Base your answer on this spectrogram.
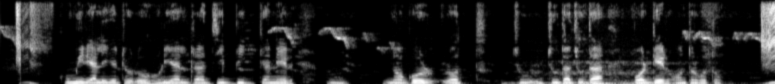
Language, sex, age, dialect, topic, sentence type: Bengali, male, 18-24, Rajbangshi, agriculture, statement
